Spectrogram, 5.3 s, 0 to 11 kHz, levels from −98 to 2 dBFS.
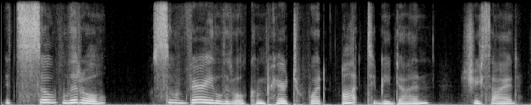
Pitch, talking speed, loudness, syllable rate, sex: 230 Hz, 160 wpm, -16 LUFS, 5.1 syllables/s, female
